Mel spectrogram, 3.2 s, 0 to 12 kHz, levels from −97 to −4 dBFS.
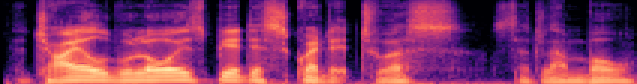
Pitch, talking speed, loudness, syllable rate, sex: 100 Hz, 205 wpm, -20 LUFS, 5.5 syllables/s, male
